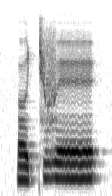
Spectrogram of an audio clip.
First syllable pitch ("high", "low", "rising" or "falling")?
low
